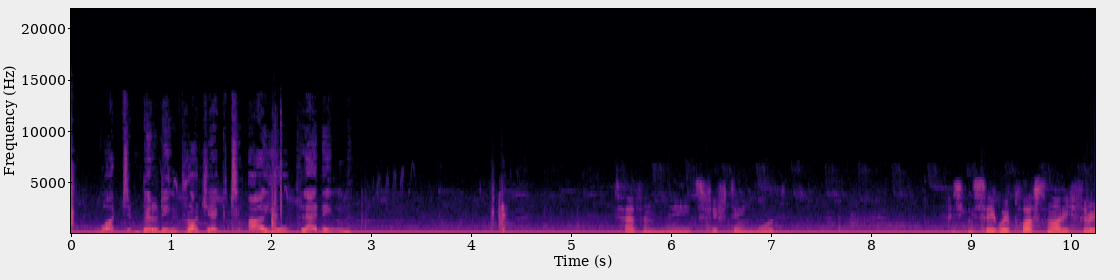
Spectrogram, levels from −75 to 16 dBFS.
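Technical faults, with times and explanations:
Throughout, mains hum: a steady 60 Hz tone, nearly as loud as the sound itself, from power-line coupling such as a ground loop. On a spectrogram it shows as an unbroken horizontal line at 60 Hz with fainter harmonics above. The waveform's baseline visibly undulates.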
